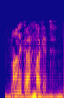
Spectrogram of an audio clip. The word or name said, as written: huggett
